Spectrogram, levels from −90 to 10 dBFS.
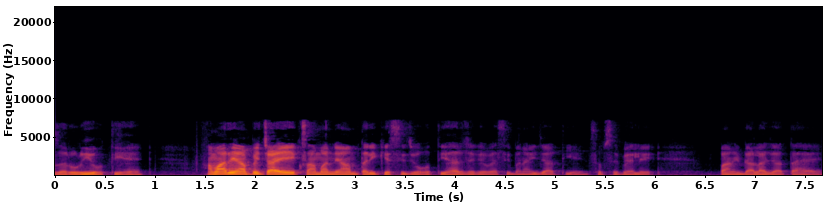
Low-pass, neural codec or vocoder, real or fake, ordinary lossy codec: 7.2 kHz; none; real; MP3, 48 kbps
